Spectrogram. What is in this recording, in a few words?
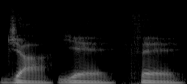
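"jayethe", concatenated syllables; Affixing experiment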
